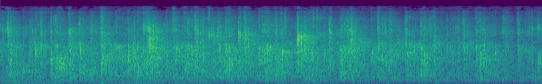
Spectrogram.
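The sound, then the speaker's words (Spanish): A church audience applauds in praise during a sermon: a short burst of dense, steady clapping at a moderate level. “Dale un aplauso fuerte al Señor.”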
